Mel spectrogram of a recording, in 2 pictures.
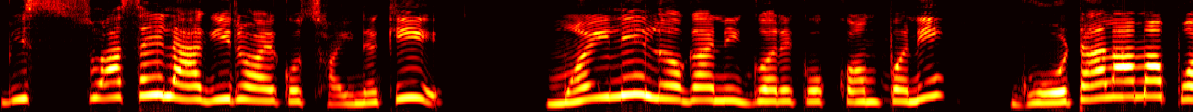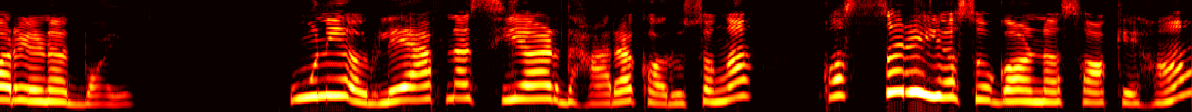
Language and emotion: Nepali, angry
